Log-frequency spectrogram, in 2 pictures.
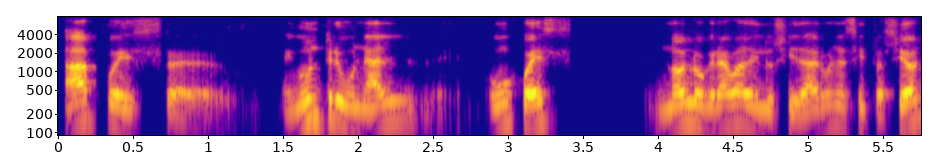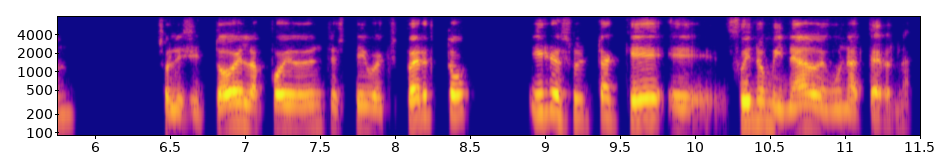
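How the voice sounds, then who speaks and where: A middle-aged man with a Guatemalan accent giving an explanatory webinar lecture in a deliberate, emphatic manner. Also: a little high, lively intonation, mellow, no echo, lo-fi sound. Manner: deliberate, emphatic, rhetorical questions. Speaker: international trade lecturer and expert.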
